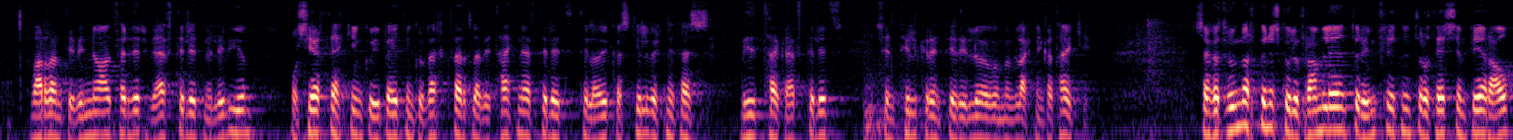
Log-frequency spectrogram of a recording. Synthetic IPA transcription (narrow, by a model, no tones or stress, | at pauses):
vaɾðant̪ɪvɪnːʏaðfɛɾðɪɾvɪðɛft̪ɪɾlɪt̪mɛðlɪvjʏm | ɔɣsjɛɾ̥θɛhciŋkʏipeːjt̪iŋkʏvɛr̥kfɛɾt̪lavɪðt̪ʰajhknɪɛft̪ɪɾlɪt̪t̪ʰːɪlaðœːɥkascɪlvɪr̥knɪθɛs | vɪðt̪ʰaːjkaɛft̪ɪɾlɪt̪s | sɛmt̪ʰɪlkɾejn̥t̪ɪɛɾilœːɣʏmʏmlajhktniŋkat̪ʰaːjcɪ | saŋkat̪ʰɾumar̥tpʏnːʏskʏːlʏfɾamlejðant̪ʏɾɪnflet̪nʏnt̪ʏɾɔɣθej̥sɛmpɛːɾaːw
